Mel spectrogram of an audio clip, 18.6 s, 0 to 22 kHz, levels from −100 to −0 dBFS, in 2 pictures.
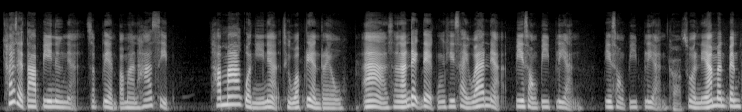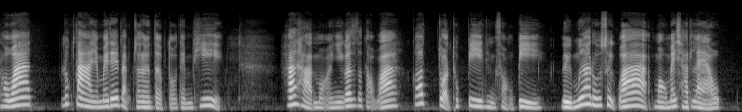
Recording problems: none

